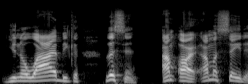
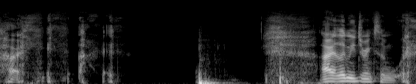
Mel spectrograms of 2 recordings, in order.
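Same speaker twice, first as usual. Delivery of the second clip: ordinary talk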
